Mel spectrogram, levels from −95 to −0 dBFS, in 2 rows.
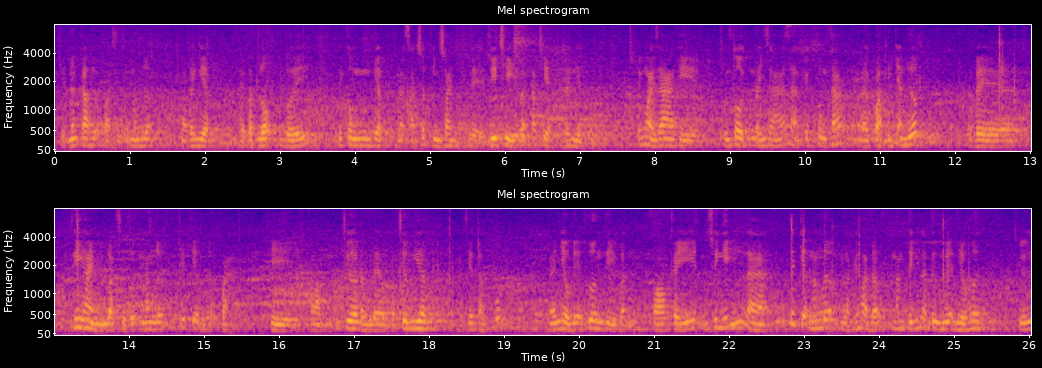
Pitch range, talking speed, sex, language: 150-180 Hz, 225 wpm, male, Vietnamese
